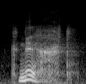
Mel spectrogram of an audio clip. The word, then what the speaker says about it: night: Or night is even more complicated, was at one time pronounced knicht, the way the GH was a guttural sound, like in the Scots dialect when they talk about a lake, they call it a loch.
